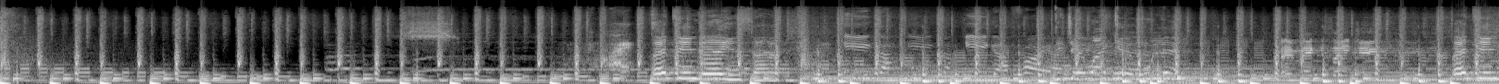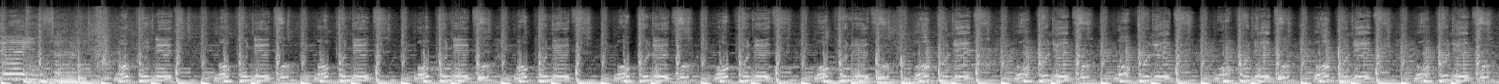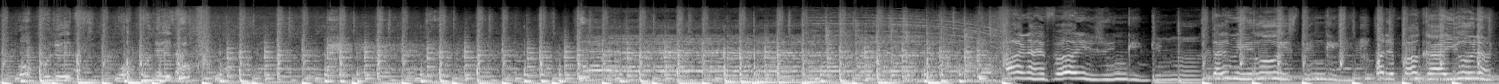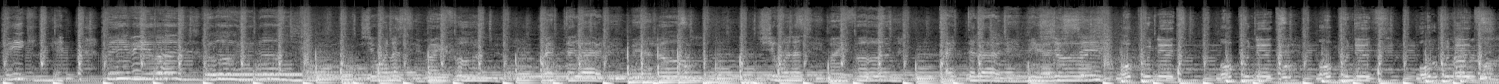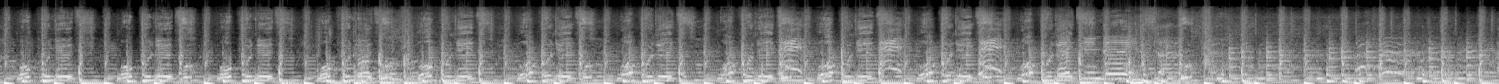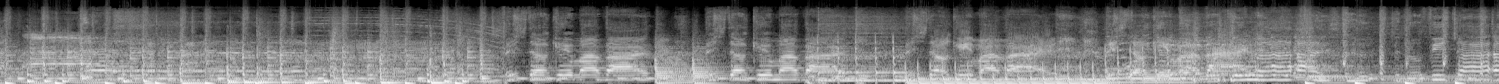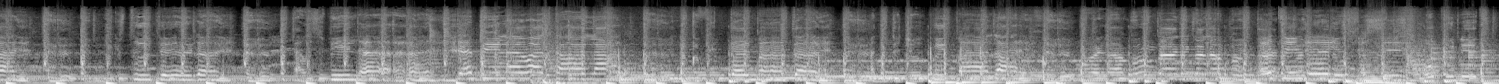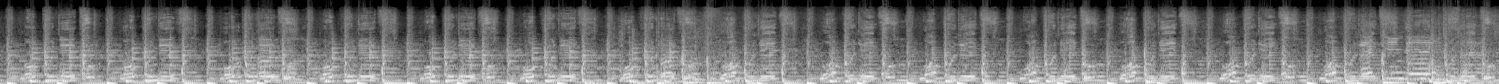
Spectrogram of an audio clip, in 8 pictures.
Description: ” an enthralling anthem.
